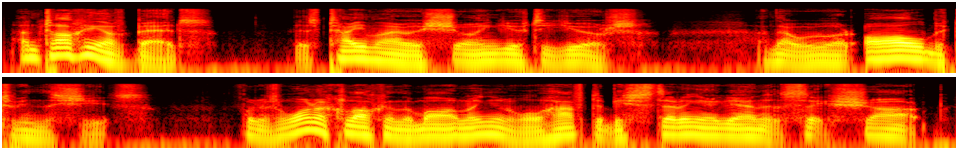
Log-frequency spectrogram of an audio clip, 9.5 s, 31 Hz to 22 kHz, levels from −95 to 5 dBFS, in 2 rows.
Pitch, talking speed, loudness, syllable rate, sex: 95 Hz, 235 wpm, -20 LUFS, 5.9 syllables/s, male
